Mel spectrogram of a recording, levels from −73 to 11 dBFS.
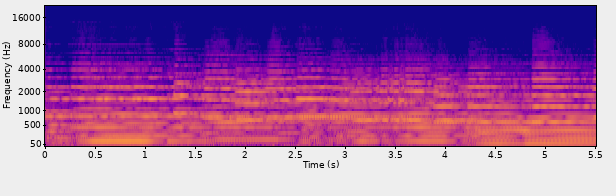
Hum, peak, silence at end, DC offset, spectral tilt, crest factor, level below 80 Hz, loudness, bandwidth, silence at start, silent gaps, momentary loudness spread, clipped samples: none; -4 dBFS; 0 s; under 0.1%; -6 dB/octave; 14 dB; -32 dBFS; -17 LUFS; 12 kHz; 0 s; none; 4 LU; under 0.1%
